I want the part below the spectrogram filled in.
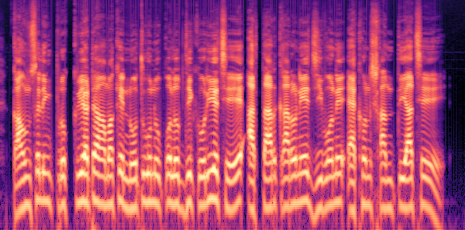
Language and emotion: Bengali, happy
